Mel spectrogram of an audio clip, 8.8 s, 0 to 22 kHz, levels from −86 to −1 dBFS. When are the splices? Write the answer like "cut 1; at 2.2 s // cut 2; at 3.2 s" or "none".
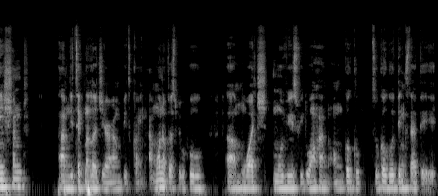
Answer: none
